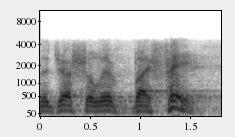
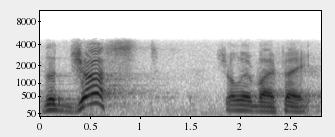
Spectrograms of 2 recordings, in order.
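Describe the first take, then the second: First: The word "faith" carries the stress. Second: The word "just" carries the stress. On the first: "the third time you'd underline "faith."" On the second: "Once you would underline "just,""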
